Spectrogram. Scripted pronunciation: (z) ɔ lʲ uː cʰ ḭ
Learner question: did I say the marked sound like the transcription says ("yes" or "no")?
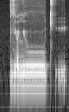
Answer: no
